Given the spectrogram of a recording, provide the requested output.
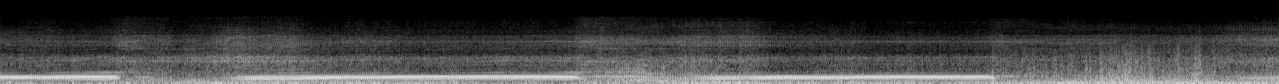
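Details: Kawasaki Boxer 150 on a road test after conversion to a 4-pin CDI, replacing the failed original: engine note climbs and drops cleanly through each gear, no stutter or missed beats under load; runs healthy.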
